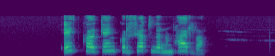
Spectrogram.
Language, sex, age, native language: Icelandic, female, 40-49, Icelandic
